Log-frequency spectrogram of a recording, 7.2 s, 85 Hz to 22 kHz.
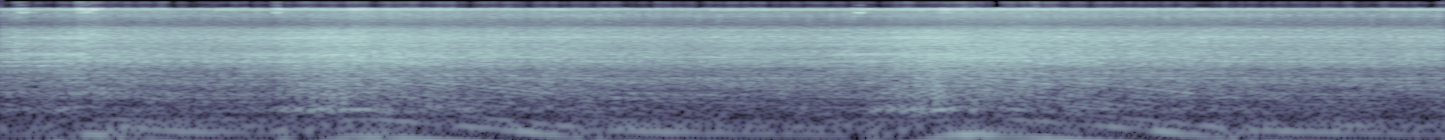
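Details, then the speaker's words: Kia Sorento 2.0 T-GDI after repair of a connecting-rod knock: two smooth rev climbs and falls with no knock or tapping. The engine runs evenly and sounds healthy. "андрюха запускает мотор работает ровно никаких посторонних шумов дай оборотов благодаря андрюха"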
